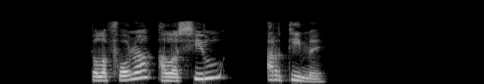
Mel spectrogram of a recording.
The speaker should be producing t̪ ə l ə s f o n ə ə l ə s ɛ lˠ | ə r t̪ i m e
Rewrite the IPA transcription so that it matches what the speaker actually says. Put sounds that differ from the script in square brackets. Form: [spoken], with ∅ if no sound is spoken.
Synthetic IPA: t̪ ə l ə [∅] f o n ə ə l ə s [i] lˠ | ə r t̪ i m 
